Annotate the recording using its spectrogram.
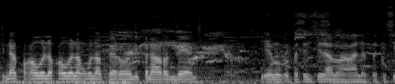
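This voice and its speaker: Noticeable background noise runs through the clip. The speaking pace is very fast. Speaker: pigeon racing vlogger. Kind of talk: casual vlog. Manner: halting.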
